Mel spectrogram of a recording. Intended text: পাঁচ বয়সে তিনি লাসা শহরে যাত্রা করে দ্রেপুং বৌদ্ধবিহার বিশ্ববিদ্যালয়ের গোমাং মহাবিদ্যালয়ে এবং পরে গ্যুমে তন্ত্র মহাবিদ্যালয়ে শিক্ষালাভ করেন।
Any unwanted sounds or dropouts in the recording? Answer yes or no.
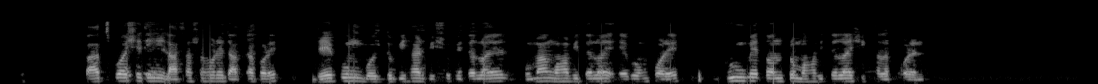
no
